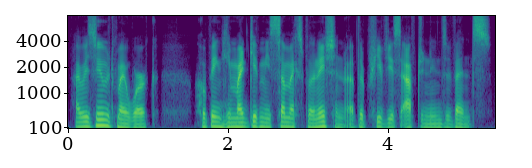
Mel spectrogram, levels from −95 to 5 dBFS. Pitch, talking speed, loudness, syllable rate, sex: 110 Hz, 180 wpm, -21 LUFS, 5.6 syllables/s, male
